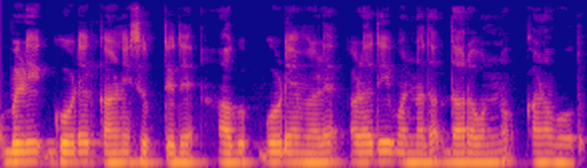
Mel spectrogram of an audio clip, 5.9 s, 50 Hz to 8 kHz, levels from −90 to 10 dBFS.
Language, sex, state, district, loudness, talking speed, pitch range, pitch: Kannada, male, Karnataka, Bangalore, -19 LUFS, 100 wpm, 120-130 Hz, 125 Hz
